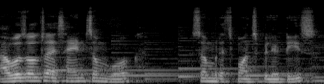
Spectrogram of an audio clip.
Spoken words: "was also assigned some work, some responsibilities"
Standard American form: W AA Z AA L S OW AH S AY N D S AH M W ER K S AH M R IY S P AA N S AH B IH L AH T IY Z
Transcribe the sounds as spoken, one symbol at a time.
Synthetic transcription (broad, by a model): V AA Z AA L S OW AH S AY N D S AH M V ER K S AH M R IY S P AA N S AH B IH L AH T IY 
